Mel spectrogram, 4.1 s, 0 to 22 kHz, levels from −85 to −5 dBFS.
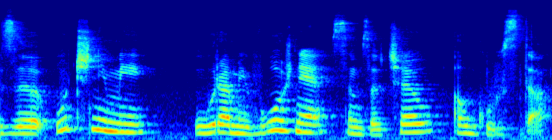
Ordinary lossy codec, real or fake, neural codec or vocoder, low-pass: none; real; none; 19.8 kHz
